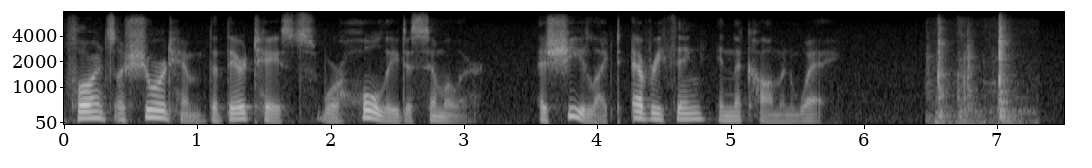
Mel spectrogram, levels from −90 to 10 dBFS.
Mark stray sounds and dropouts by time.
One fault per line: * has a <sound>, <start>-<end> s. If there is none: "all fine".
* has a squeak, 6.5-7.3 s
